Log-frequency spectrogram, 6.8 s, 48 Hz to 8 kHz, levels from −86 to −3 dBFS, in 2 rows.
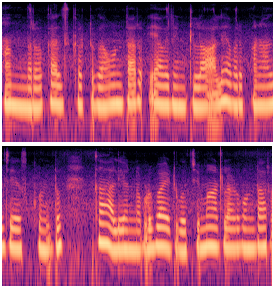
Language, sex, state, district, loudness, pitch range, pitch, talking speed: Telugu, female, Andhra Pradesh, Chittoor, -16 LUFS, 180-200 Hz, 190 Hz, 135 wpm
